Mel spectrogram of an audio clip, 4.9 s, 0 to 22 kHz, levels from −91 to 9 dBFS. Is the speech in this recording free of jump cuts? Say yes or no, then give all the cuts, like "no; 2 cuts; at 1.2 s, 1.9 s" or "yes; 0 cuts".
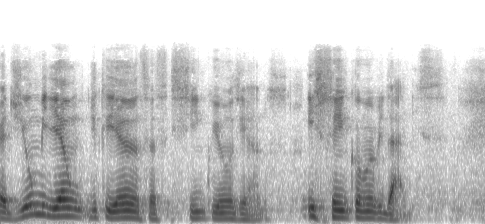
no; 2 cuts; at 1.7 s, 3.0 s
